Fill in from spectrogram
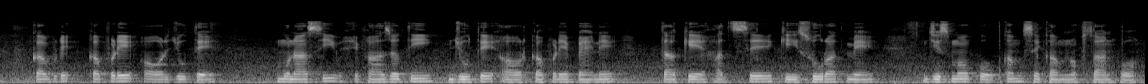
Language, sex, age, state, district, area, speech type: Urdu, male, 30-45, Delhi, North East Delhi, urban, spontaneous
